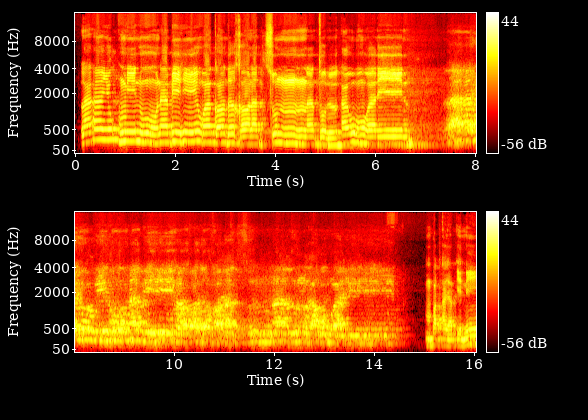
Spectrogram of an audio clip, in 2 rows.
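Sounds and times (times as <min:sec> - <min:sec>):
man chanting: 0:00.0 - 0:06.9, 0:15.0 - 0:16.0
several voices chanting: 0:07.4 - 0:14.6.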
